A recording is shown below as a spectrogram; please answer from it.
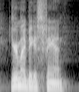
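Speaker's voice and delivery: plain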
